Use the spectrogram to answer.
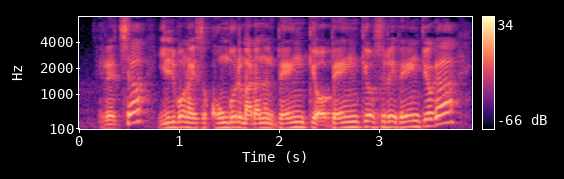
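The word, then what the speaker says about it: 勉強: 뒤에 강자니까 강해지기 위해 힘쓰는 게 공부를 말하는 뱅교. 그렇죠? 일본어에서 공부를 말하는 뱅교술의 뱅교가 이 한자. 요거를 동사로 쓰게 되면 발음은 즈토메르 해서 힘쓰고 노력하는 부분인데 주로는 했던 한자죠.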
